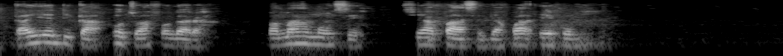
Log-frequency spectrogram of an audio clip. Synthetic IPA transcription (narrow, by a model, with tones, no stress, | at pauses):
ka˨i˦ɦe˦dɪ˨ka˨o˦tu˨a˦fɔ˦ɡa˨ɾa˨ | ma˨ma˦ɦʊ˦mʊ˦n̩˦sɪ˨ | t͡ʃi˦a˦paː˦˨sɪ˨bja˨kʷa˦ʔe˦hu˦m̩˦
